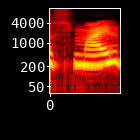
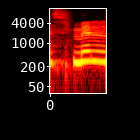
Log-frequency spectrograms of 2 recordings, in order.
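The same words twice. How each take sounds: First: स्माइल with a long "eye" vowel; correct reading of smile. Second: स्मिल with a short "i"; wrong reading of smile. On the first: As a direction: say स्माइल to rhyme with "mile". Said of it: "स्माइल पढ़ना है". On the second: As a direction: say स्मिल to rhyme with "mill". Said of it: "स्मिल नहीं पढ़ेंगे". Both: Shown as a demonstration.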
